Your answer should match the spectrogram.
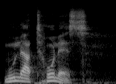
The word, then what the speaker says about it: Munatones: Ähm, naja, äh, erfunden hat das Ganze der US-Amerikaner Steven, er wird spanisch ausgesprochen, habe ich mir sagen lassen, Munatones. Christoph.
